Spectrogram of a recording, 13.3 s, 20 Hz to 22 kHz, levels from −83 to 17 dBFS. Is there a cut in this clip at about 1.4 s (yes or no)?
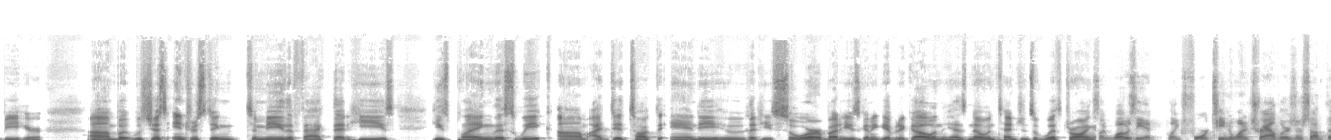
no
